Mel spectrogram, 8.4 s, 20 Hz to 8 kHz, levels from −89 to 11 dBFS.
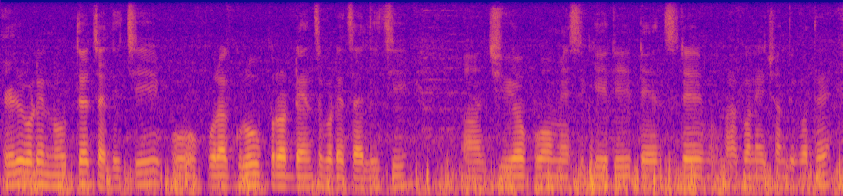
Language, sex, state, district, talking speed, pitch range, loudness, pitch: Odia, male, Odisha, Malkangiri, 135 wpm, 110-125 Hz, -19 LUFS, 115 Hz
